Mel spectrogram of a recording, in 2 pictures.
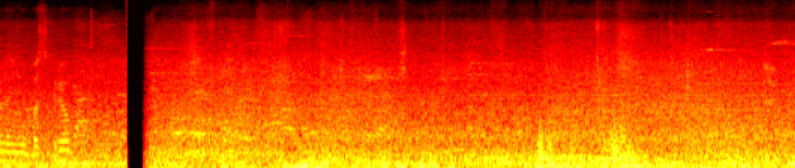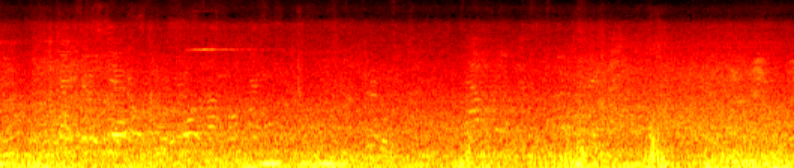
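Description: Traffic hums steadily along a busy city street outdoors.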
